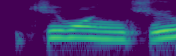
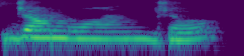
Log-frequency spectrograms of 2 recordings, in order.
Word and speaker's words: Jongwon-jo: All right, next one we have is, correct me on the pronunciation, is it Jiwon-ju, or how do you say that properly? It's Jongwon-jo.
